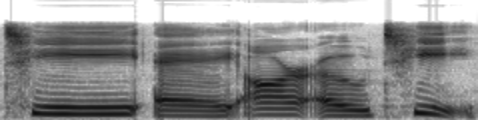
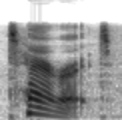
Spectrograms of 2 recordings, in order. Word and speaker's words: tarot: is that uh tarot t a r o t is not pronounced in a way that rhymes with carrot it's not taret so don't go into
